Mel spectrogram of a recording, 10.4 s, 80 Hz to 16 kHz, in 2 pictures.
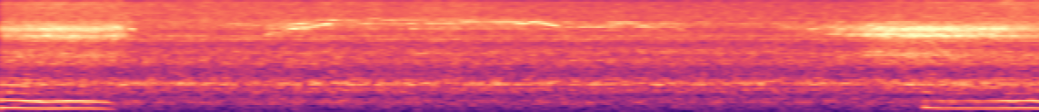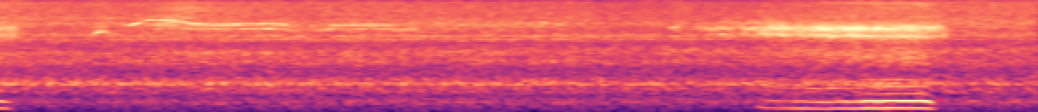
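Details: Sleeping pet cat: soft, regular snores, about 13 a minute, each a brief low buzzing tone on the breath, over steady room hiss; snoring.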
